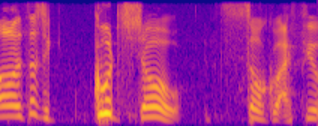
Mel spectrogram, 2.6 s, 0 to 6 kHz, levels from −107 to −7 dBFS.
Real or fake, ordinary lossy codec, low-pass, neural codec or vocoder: real; none; 5.4 kHz; none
